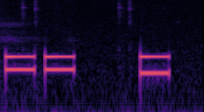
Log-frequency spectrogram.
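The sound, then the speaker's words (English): Telephone keypad tones as a number is dialed: three steady two-pitch beeps of about a third of a second each. Two come in quick succession, then a pause before the third, loud and without talk. “I'm dialing a number here. I can see that. And I hear the noises in the background.”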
